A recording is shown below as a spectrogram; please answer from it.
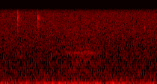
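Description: Near silence with two faint computer-mouse clicks in the first half second.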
